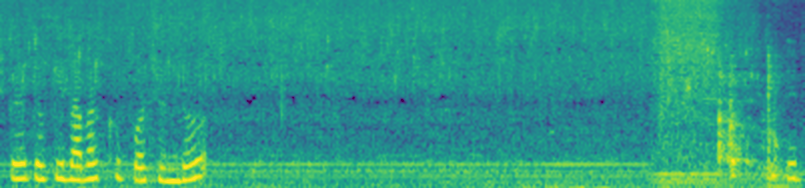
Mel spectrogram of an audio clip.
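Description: Slices of spiny gourd (kakrol) frying in oil in a nonstick pan, a steady sizzle. About five seconds in there is a brief louder burst of hiss, as the pan is covered with its glass lid.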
